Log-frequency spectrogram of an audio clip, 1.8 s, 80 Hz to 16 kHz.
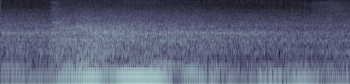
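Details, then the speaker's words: Low-mile 1989 Honda Prelude just started, with bad-smelling gas that is probably old. Short deep rev rising and falling with a coarse, rumbling exhaust tone; sounds rough but not obnoxious, cause not pinned down. "I mean it doesn't sound good but it's not like as obnoxious as my Miata was"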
